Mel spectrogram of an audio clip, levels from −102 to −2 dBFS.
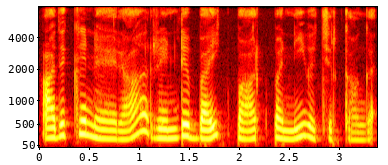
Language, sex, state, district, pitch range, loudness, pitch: Tamil, female, Tamil Nadu, Nilgiris, 185-230 Hz, -19 LUFS, 195 Hz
